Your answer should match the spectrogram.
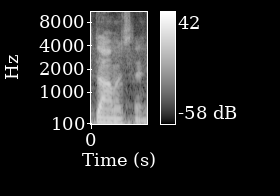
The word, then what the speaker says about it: Damascene: Yeah, it's Damascene.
